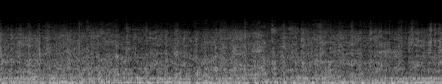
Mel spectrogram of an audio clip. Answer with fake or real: fake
